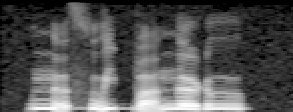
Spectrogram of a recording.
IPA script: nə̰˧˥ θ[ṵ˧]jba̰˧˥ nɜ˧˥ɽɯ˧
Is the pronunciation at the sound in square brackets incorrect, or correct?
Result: incorrect: ṵ˥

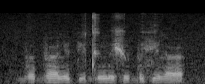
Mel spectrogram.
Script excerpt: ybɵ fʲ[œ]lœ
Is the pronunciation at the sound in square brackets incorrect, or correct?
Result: incorrect: ə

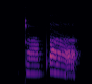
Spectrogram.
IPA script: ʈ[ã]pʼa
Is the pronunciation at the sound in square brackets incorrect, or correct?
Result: correct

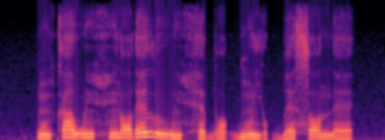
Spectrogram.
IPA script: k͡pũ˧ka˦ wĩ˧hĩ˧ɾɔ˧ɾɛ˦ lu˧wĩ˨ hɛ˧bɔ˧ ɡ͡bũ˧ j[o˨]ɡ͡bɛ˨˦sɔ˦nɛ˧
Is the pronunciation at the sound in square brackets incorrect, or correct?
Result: correct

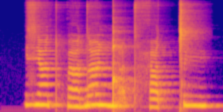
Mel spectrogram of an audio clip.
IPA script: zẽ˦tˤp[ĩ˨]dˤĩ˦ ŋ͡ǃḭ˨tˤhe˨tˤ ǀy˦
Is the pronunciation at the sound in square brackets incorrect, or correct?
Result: incorrect: ẽ˨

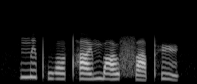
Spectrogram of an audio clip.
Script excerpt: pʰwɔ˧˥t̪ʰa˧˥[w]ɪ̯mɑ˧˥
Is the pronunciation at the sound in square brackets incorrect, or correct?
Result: incorrect: none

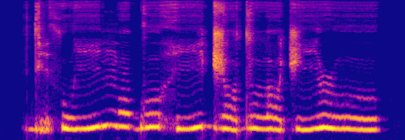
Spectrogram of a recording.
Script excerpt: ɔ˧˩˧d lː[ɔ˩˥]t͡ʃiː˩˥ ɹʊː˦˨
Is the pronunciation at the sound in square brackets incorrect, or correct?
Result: incorrect: ɔ˧˩˧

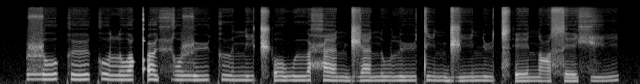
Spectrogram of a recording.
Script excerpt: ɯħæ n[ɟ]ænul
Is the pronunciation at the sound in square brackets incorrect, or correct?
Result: incorrect: d͡ʒ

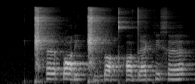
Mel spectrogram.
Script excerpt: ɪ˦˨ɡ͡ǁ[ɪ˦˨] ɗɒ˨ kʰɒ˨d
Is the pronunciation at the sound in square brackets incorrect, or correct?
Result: incorrect: ɪ˨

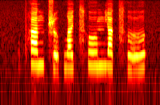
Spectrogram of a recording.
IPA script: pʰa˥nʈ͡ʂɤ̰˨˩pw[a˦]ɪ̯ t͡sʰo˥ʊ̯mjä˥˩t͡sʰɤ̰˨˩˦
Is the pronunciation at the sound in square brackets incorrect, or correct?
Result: correct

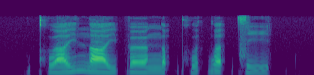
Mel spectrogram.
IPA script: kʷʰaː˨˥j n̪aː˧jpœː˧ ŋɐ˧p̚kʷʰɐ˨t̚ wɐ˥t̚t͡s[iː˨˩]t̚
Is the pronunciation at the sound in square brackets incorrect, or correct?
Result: incorrect: iː˨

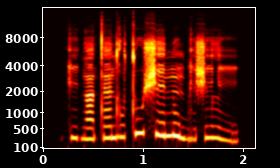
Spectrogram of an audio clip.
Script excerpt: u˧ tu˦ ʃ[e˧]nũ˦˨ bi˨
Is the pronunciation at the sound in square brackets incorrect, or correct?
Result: incorrect: e˦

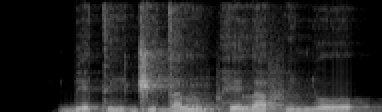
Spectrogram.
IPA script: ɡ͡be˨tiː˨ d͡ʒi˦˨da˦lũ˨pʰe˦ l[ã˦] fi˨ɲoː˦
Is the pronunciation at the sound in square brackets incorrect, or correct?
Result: incorrect: a˦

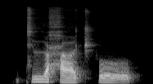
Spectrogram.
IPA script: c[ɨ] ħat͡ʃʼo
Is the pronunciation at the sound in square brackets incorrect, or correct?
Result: correct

